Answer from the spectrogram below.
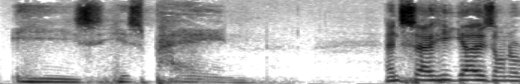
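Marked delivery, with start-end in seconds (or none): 0.1-1.7 slow, eerie whisper; drawn-out ghostly whisper. Retold or imitated. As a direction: breathe it out slowly like a ghost. The voice speaks again.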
